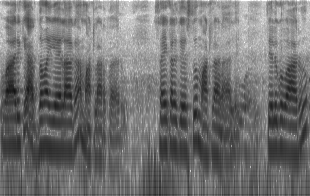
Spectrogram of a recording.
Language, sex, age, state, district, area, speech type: Telugu, female, 60+, Andhra Pradesh, Bapatla, urban, spontaneous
